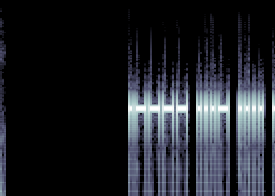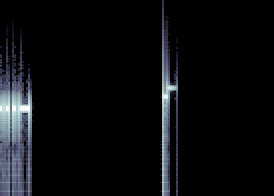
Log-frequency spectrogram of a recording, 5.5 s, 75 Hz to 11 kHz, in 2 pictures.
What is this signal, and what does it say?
Morse code, heard as a keyed tone, about 36 wpm, 700 Hz. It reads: 1VHV
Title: Four Challenging Letter-Number Combinations 35wpm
